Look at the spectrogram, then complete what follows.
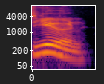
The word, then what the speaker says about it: Yun: heard of me it's Yun rhymes with moon and when I use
